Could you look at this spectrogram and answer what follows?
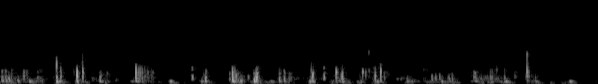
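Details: Low, bubbling gurgles and rumbles in rapid irregular bursts: ordinary stomach growling (borborygmi).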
